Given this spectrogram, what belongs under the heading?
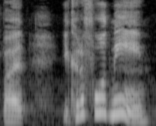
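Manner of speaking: ordinary talk, nothing marked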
